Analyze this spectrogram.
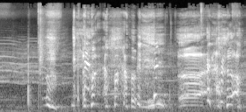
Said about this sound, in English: Dizzy, Bob stumbled into the hallway outside, coughing the last of the putrid burning odor out of his lungs.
